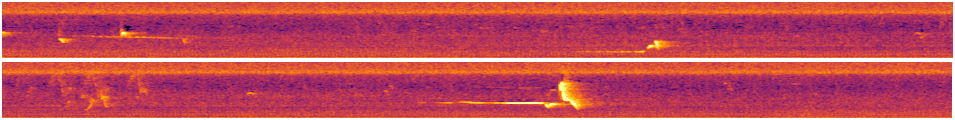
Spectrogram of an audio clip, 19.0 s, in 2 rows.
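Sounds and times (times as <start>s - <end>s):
small bird chirping: 0.0s - 2.0s, 5.4s - 6.8s, 9.1s - 11.1s, 13.0s - 15.5s
outdoor background noise: 0.0s - 19.0s.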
